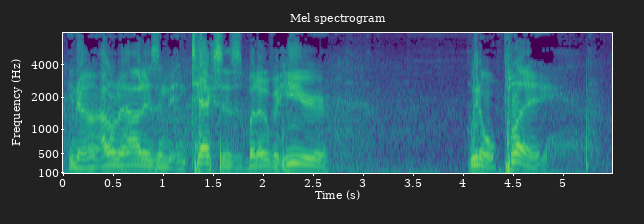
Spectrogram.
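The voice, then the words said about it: Southern US accent. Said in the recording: “This is how we talk in the South ... This is how I sound. This is where I grew up. This is my accent”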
